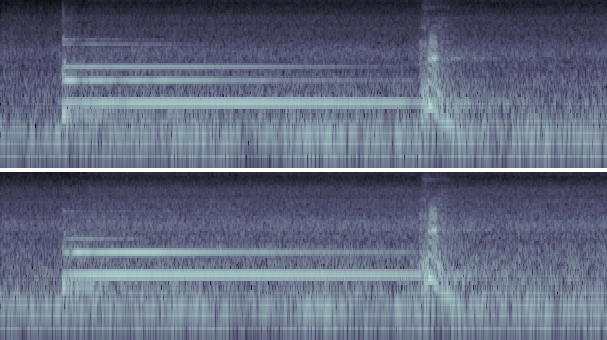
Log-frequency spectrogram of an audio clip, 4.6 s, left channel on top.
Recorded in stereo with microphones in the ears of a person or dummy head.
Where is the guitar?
65° left (ahead or behind), 3 m.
